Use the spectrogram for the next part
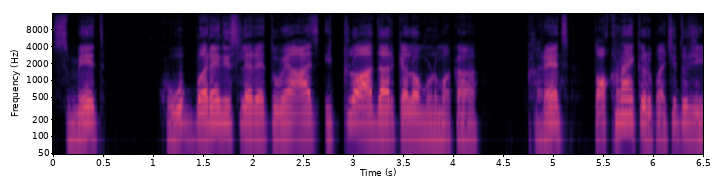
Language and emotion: Goan Konkani, happy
